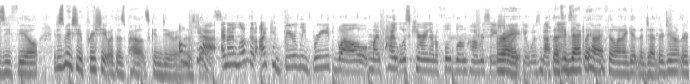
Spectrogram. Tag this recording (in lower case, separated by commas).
music, speech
